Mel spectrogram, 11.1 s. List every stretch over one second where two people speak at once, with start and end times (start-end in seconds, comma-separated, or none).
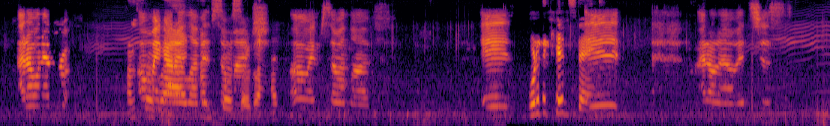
1.9-3.5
